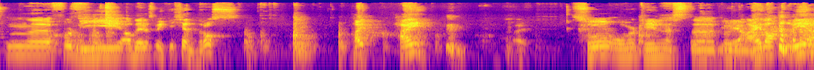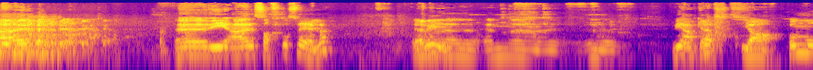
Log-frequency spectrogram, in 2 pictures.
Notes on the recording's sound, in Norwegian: Live med Level Up fra Tilt. Vi gjeste jubileet til Level up og og tok lige så godt og kuppet showet dems og kjøre en live Saft og Svele. Litt laber lyd.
